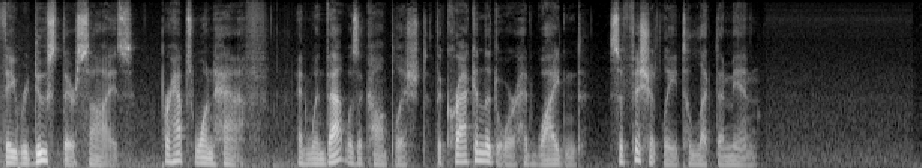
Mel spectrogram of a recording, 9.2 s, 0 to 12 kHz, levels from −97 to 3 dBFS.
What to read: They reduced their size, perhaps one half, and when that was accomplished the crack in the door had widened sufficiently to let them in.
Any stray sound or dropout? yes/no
no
